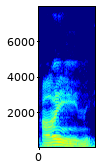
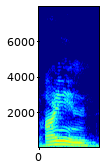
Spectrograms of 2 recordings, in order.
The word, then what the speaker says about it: ayin: ayin the same way we pronounce an aleph, that is just silent, right? But certainly, even in Sephardic communities today, but definitely back then, there was a different pronunciation for the ayin than the aleph, right? It had like a guttural sound to it, right?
